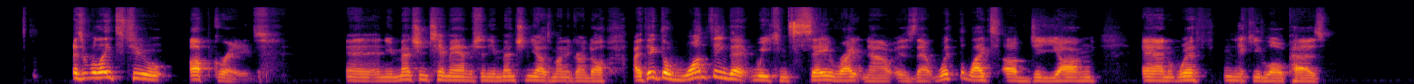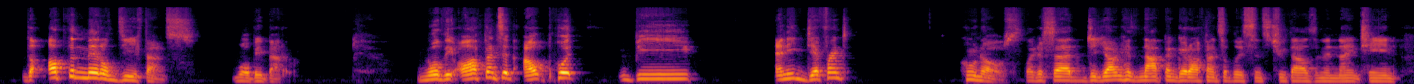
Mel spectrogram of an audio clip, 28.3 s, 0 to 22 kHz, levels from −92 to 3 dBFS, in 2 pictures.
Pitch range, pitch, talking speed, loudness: 120-175 Hz, 135 Hz, 145 wpm, -24 LUFS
